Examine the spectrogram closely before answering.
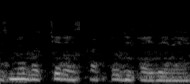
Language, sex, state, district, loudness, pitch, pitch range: Hindi, female, Bihar, Araria, -34 LUFS, 215 Hz, 190-240 Hz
